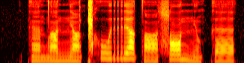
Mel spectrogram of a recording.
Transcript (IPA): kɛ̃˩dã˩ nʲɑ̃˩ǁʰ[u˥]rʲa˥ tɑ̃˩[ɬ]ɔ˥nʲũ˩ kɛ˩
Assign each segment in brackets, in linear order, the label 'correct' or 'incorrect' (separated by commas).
correct, correct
